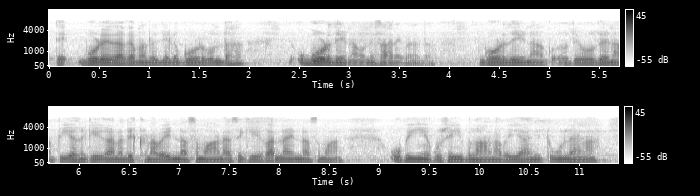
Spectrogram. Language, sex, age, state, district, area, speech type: Dogri, female, 45-60, Jammu and Kashmir, Reasi, urban, spontaneous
